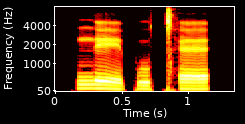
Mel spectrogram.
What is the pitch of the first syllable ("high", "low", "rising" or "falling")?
falling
